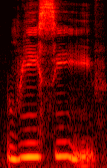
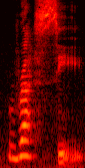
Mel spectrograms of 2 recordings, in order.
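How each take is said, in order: First: The first vowel is a full ee sound. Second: The first vowel is a weak uh sound. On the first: The speaker calls it wrong. "you might want to say receive" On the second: The speaker calls it right. "They would say ra"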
